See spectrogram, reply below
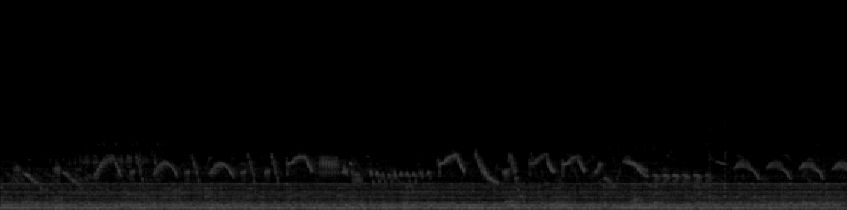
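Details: Eurasian skylark trilling on an early-spring morning in a Polish village, pouring out a rapid, continuous stream of high chirps, slurs and trills over a steady broad background rumble; village dogs are heard around the recording.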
